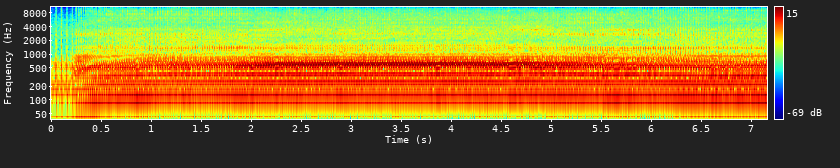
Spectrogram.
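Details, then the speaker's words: Echo SRM-225 two-stroke trimmer after cleaning carbon from the exhaust port and refitting the exhaust, fixing low power: revs quickly, steady clean high-pitched full-throttle drone; normal full-throttle running. "it might be a little harder for y'all to tell the difference but there is quite a big difference to"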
